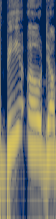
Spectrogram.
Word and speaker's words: Bowe: It's Bowe. I think the E is silent. I don't think it's Bowie.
